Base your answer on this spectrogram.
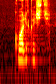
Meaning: quantity
- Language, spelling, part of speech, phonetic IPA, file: Belarusian, колькасць, noun, [ˈkolʲkasʲt͡sʲ], Be-колькасць.ogg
